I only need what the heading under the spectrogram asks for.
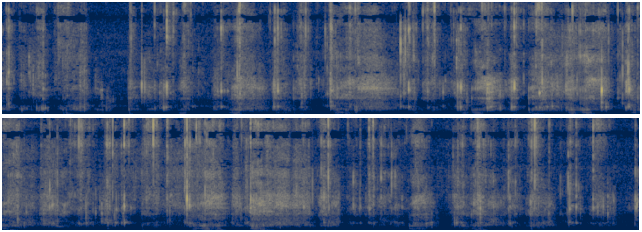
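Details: Dog that loves to lick, snacking on peanut butter and kibble lodged in an orange mat, producing dense crisp smacking clicks and wet tongue sounds in quick succession, with brief quiet gaps.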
